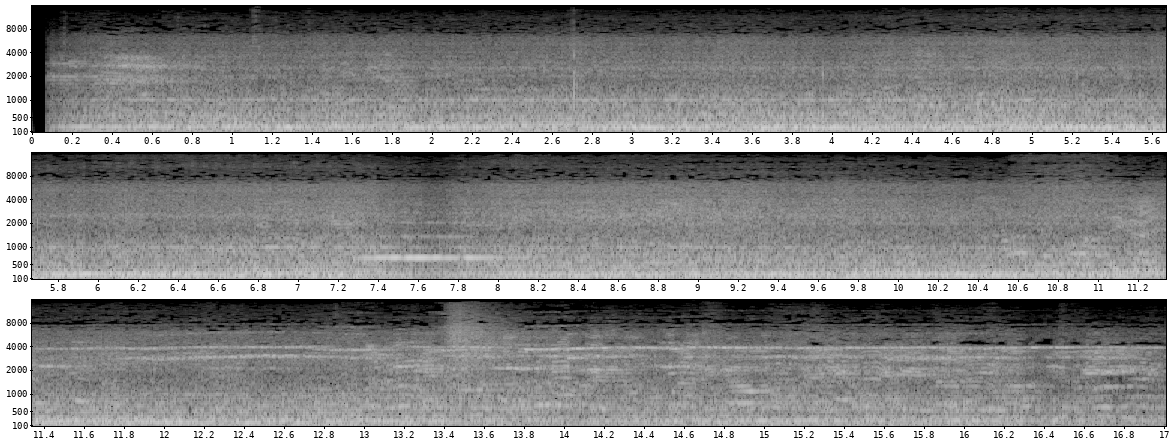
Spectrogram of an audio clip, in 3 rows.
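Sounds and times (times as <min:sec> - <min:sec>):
train rumbling: 0:00.1 - 0:17.0.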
